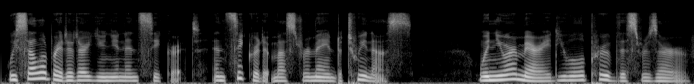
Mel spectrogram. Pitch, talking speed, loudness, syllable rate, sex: 185 Hz, 190 wpm, -19 LUFS, 5.9 syllables/s, female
